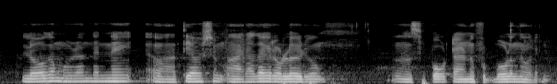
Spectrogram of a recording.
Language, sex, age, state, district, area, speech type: Malayalam, male, 18-30, Kerala, Idukki, rural, spontaneous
